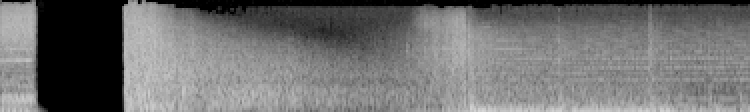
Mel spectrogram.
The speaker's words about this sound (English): The next thing she heard was a gunshot piercing the quiet afternoon. At first, Nancy thought she'd imagined the sound, but then a second shot rang out.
